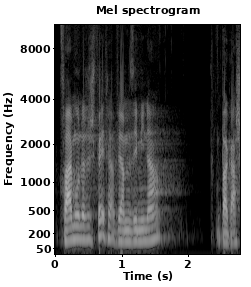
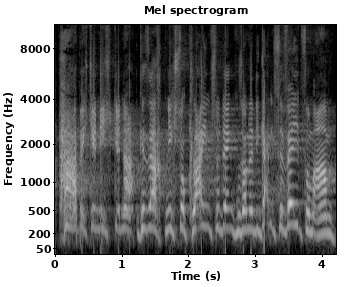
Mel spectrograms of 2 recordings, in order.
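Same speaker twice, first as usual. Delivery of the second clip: high, forceful rebuke; hard-hitting admonishment, pitched way up; rock-hard voice; 8 semitones higher than usual. Retold or imitated. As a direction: deliver it as a hard, sudden command. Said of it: "mit einer knallharten Stimme".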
